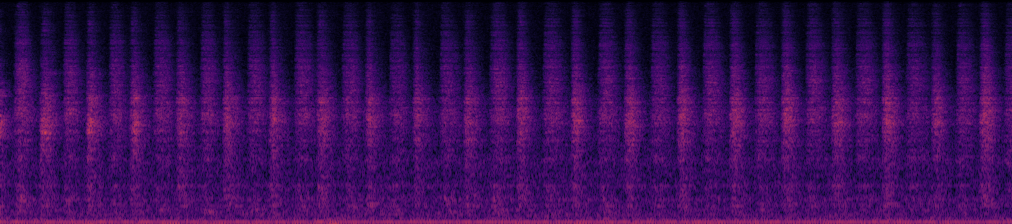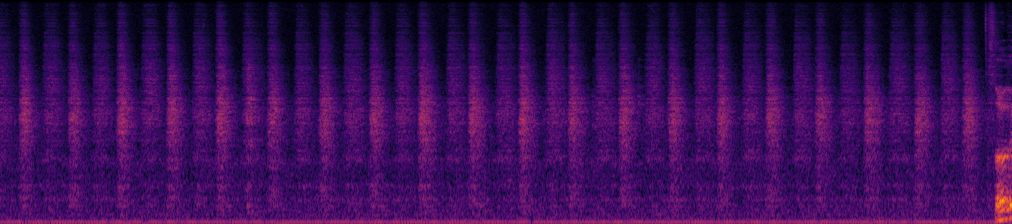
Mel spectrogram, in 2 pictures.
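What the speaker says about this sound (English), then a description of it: "This breath work might also be new to some of you. It's called Bhastrika." Rapid Bhastrika breath work, forceful inhales and exhales pumping in an even, quick rhythm for a long stretch, close and moderately loud, with no talking.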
